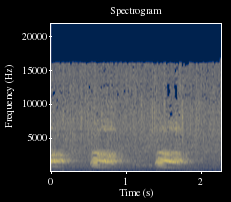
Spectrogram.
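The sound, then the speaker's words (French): A crow caws three times in quick succession, harsh and raspy, clear with short pauses between calls and no voices. “Les légendes parlent de Corbeau comme le messager de la mort ou même du diable.”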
